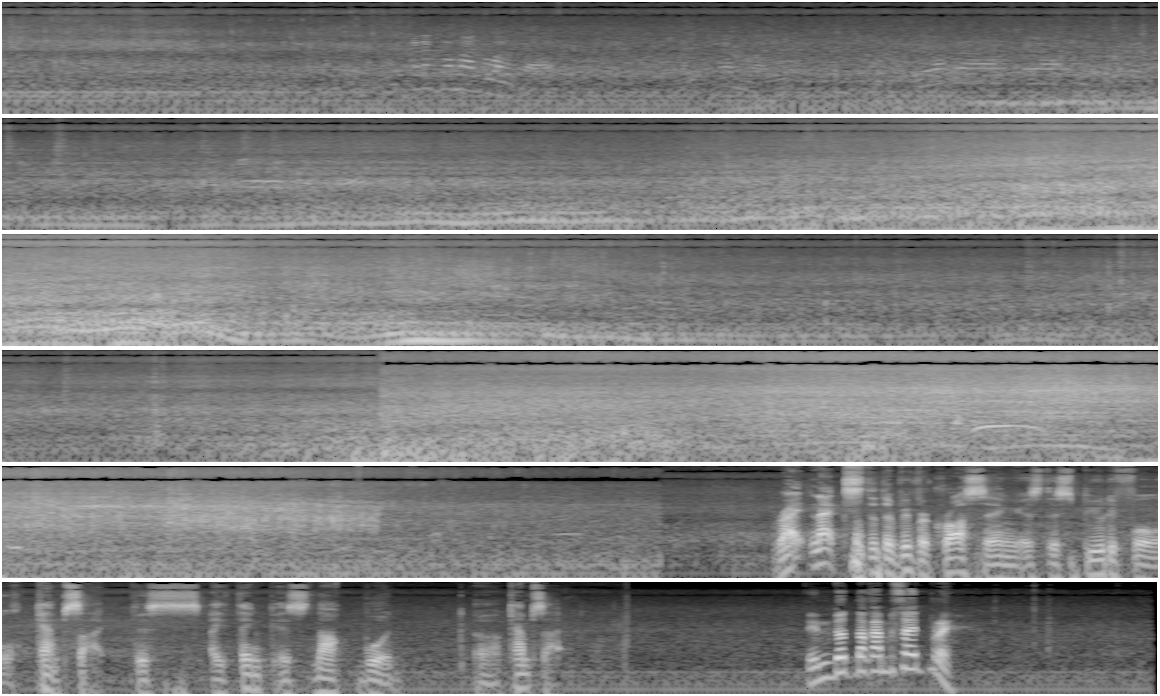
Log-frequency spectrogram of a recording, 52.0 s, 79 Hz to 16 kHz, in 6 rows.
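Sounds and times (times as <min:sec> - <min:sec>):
water rushing and splashing: 0:00.0 - 0:03.2, 0:13.5 - 0:41.9
vehicle engines running low: 0:00.0 - 0:52.0.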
